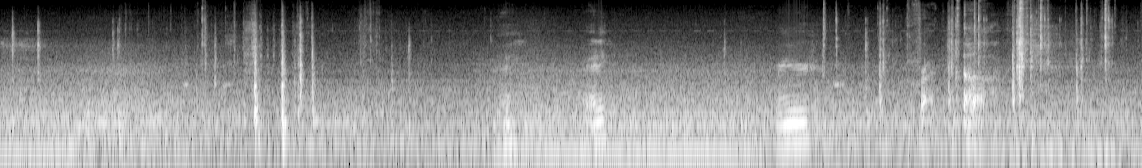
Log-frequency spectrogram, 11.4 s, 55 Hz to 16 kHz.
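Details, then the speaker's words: 2003 Chevrolet Trailblazer driven over the spot that reproduced the front suspension clunk, after fix including new front sway bar links tightened hard: low cab rumble and jingling keys, no metallic clunk; clunking noise gone. "that might be hard to tell based on that but our clunking noise is gone"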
